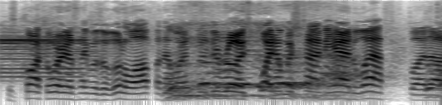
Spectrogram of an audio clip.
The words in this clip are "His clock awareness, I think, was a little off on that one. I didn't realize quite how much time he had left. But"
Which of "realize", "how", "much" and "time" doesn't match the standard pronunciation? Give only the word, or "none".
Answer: realize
